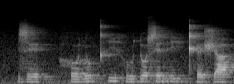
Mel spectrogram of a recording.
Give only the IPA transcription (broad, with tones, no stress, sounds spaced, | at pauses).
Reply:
z e˨ | h o˨ l u˦ kʰ i˦ h u˨ ɗ o˦ s ɪ˦ r iː˦ kʰ ɛ˨ ʃ a˦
